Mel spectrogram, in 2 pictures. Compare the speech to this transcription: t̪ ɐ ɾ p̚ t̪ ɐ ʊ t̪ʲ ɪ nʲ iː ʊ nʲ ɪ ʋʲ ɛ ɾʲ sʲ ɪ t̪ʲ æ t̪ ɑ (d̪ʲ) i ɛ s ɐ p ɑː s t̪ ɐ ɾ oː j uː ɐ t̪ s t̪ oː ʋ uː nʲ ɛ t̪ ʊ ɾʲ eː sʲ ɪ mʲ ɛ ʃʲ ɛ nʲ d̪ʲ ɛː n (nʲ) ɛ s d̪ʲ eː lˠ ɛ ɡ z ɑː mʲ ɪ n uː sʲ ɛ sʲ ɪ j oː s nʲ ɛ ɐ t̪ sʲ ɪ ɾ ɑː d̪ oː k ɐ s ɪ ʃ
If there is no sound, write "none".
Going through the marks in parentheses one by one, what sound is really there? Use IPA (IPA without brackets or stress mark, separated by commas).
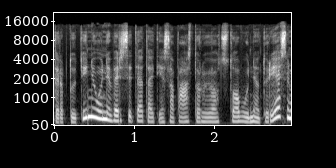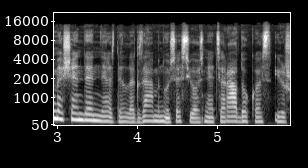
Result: t̪ʲ, nʲ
